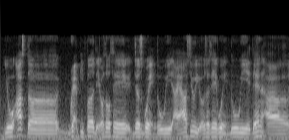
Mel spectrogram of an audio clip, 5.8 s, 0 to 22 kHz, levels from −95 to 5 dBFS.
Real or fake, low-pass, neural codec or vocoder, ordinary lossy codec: real; none; none; none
